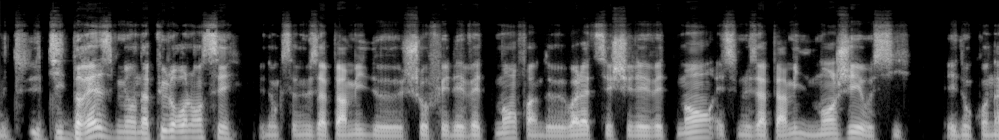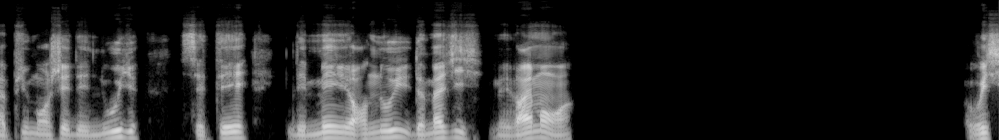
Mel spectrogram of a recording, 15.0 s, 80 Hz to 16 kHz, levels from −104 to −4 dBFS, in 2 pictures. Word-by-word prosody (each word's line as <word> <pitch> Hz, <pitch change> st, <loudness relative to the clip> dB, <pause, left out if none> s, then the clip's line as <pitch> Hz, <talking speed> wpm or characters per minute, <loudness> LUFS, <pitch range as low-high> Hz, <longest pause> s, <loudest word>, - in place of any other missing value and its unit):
tu -, -, -7 dB
petites 120 Hz, -3 st, +3 dB
braises, 155 Hz, -6 st, +6 dB
mais 120 Hz, -, -6 dB
on 115 Hz, -, -4 dB
a 110 Hz, -, +3 dB
pu 135 Hz, -, -5 dB
le -, -, +2 dB
relancer, 130 Hz, -4 st, +2 dB, 0.2 s
et -, -, -20 dB
donc 90 Hz, 0 st, -8 dB
ça 95 Hz, -, -4 dB
nous 95 Hz, 0 st, -3 dB
a -, -, +4 dB
permis 95 Hz, +2 st, +1 dB
de 85 Hz, -2 st, -6 dB
chauffer 95 Hz, -, 0 dB
les 90 Hz, 0 st, -3 dB
vêtements, 105 Hz, +5 st, -4 dB
enfin 105 Hz, -6 st, -4 dB
de, 85 Hz, 0 st, -7 dB
voilà, 90 Hz, +3 st, +1 dB
de -, -, -24 dB
sécher -, -, +3 dB
les 85 Hz, -1 st, -1 dB
vêtements 110 Hz, +8 st, -2 dB
et -, -, -10 dB
ça 95 Hz, -, -1 dB
nous 90 Hz, -, -7 dB
a -, -, +3 dB
permis 110 Hz, -, -1 dB
de 100 Hz, -, -11 dB
manger 105 Hz, +4 st, +3 dB
aussi, 85 Hz, -, -2 dB, 0.3 s
et 90 Hz, -, -7 dB
donc 90 Hz, 0 st, -10 dB
on 90 Hz, -, -6 dB
a 90 Hz, -, -2 dB
pu 115 Hz, -, -8 dB
manger 95 Hz, -1 st, +1 dB
des 90 Hz, -1 st, -5 dB
nouilles, 125 Hz, +7 st, -1 dB, 0.3 s
c'était 120 Hz, +1 st, 0 dB, 0.3 s
les 90 Hz, -1 st, -5 dB
meilleures 115 Hz, 0 st, +2 dB
nouilles 130 Hz, +4 st, 0 dB
de 95 Hz, -, -2 dB
ma 115 Hz, +4 st, +5 dB
vie, 120 Hz, -4 st, -1 dB
mais 85 Hz, -1 st, -10 dB
vraiment, 115 Hz, -3 st, +5 dB
hein! -, -, -14 dB, 3.0 s
Oui, -, -, +4 dB
100 Hz, 210 wpm, -27 LUFS, 90-120 Hz, 3.0 s, braises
